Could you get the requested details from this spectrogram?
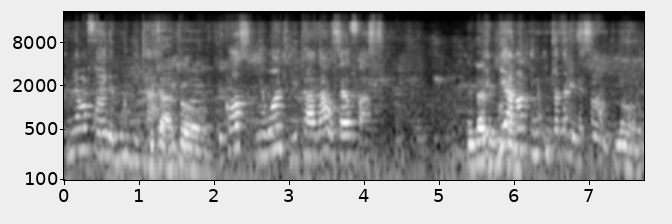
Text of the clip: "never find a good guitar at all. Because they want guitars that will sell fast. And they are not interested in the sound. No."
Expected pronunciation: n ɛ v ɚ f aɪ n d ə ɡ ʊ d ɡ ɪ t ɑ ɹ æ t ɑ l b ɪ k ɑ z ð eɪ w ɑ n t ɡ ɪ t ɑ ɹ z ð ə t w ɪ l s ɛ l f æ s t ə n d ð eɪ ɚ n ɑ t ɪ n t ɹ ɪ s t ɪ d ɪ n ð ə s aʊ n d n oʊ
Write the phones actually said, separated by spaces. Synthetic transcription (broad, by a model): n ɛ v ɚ f aɪ n d ə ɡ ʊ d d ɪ t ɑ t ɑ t ɑ l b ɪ k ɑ s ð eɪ w ɑ n t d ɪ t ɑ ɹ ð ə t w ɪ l s ɛ l f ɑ s t ə n d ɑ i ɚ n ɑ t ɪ n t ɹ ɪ s t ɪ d ɪ n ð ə s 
